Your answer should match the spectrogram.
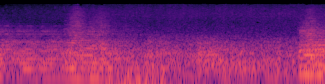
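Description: A rumbling thunder-and-rain sound effect over a held low drone of steady tones, easing slightly near the end.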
